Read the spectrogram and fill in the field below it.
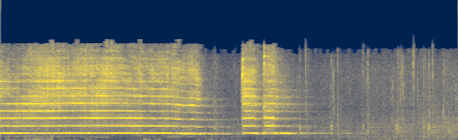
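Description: A steam whistle blows a long, shrill note, then a short one.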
